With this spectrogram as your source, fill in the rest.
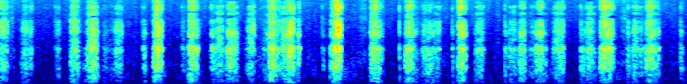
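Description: A metal fountain pen nib writes in red ink on a flat sheet of lined paper resting on a desk, with the same pen used throughout. The nib scratches across the paper in quick, irregular strokes, each a dry, bright rasp with little low end. The sound stays quiet overall, and each stroke cuts off sharply.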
